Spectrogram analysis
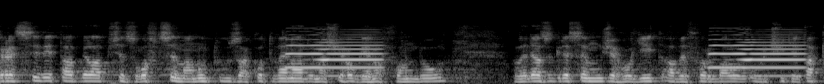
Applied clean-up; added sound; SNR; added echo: none; Wind instrument, woodwind instrument; -3 dB; reverberation time 0.2 s.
